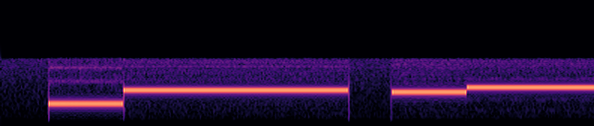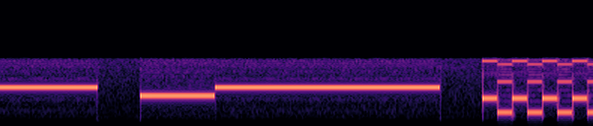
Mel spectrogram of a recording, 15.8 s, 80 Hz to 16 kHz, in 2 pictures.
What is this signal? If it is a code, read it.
Two-tone page, heard as a one-second tone, then a three-second tone, about 730 then 1120 Hz, about 1060 then 1220 Hz, about 950 then 1220 Hz. It is heard from 0.6 to 13.8 s.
